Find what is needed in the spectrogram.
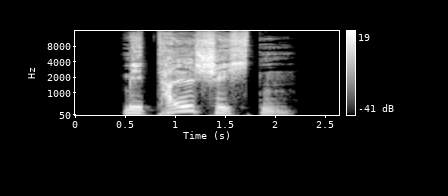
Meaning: plural of Metallschicht
- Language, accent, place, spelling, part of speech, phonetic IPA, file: German, Germany, Berlin, Metallschichten, noun, [meˈtalˌʃɪçtn̩], De-Metallschichten.ogg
